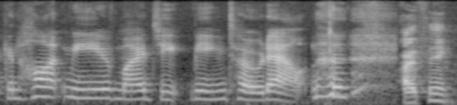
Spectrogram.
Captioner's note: chuckles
